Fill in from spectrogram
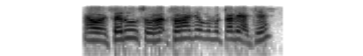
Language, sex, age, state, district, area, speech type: Santali, male, 45-60, Odisha, Mayurbhanj, rural, conversation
